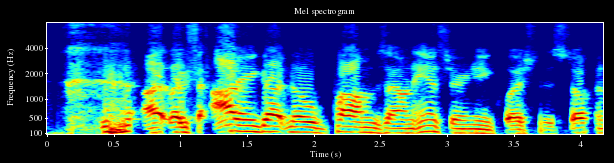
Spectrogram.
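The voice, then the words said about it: Southern American accent. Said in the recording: “excuse my accent and everything because I am from the South”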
